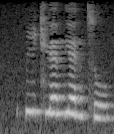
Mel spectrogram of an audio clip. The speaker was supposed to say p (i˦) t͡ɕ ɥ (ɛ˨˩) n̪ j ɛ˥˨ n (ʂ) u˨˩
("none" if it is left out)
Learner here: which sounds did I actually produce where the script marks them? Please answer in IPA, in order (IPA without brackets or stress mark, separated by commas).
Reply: i˦, ɛ˦, t͡s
